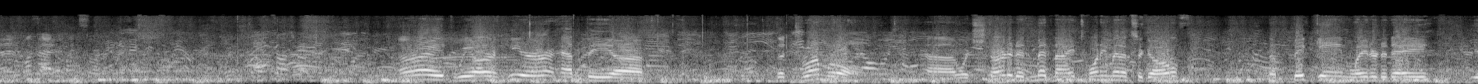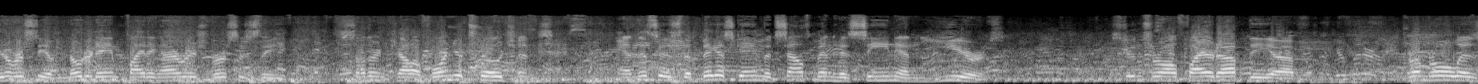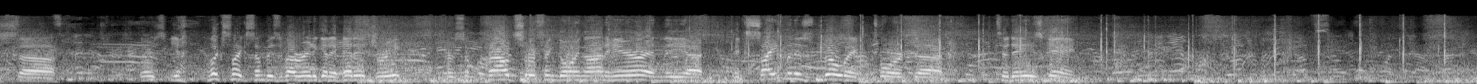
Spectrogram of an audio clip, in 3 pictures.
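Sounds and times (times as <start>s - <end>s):
drum roll at the University of Notre Dame: 0.0s - 44.3s.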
